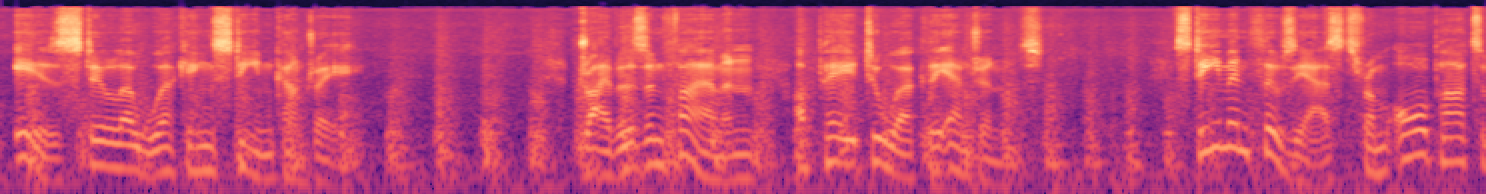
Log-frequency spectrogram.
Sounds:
speech

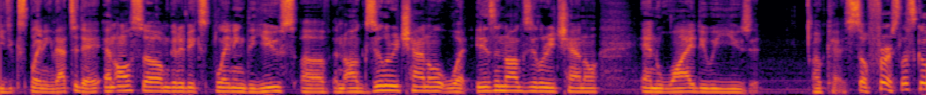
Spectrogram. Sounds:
speech

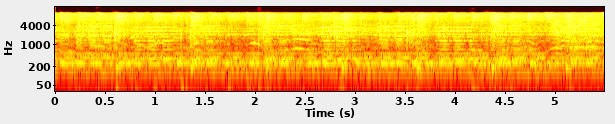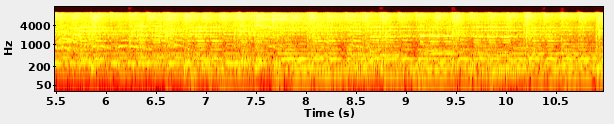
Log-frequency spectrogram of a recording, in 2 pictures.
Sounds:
music
speech

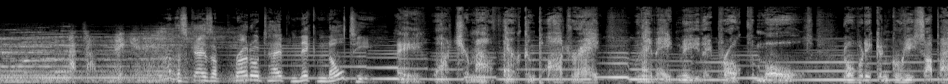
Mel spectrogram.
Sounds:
music
outside, rural or natural
speech

